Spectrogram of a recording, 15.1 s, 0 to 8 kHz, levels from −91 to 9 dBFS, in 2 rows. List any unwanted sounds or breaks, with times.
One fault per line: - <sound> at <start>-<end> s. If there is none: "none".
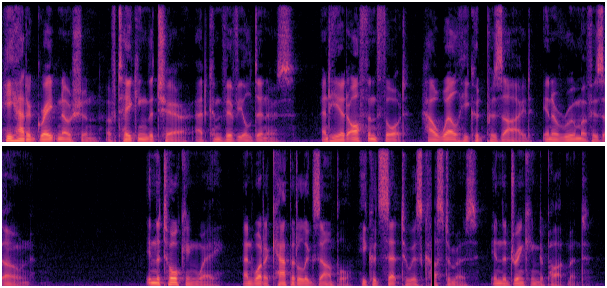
- dropout at 12.9-13.0 s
